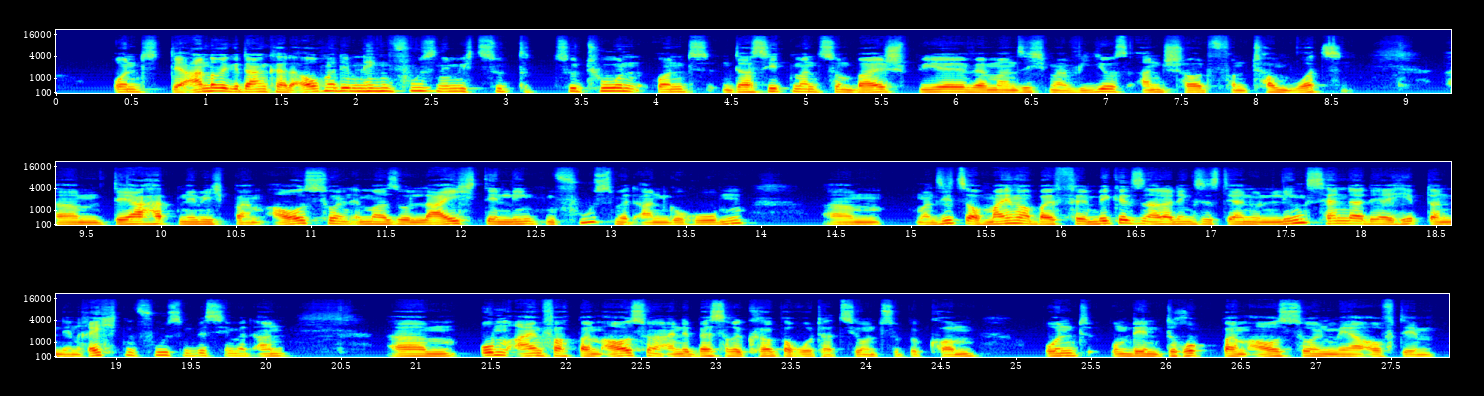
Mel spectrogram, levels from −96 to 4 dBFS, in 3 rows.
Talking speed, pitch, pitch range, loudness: 185 wpm, 135 Hz, 125-160 Hz, -19 LUFS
